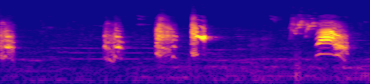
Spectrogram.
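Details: Tame Javan myna, a bird said to talk and cough, uttering five separate hoarse, raspy bursts spaced about a second apart, the last longest and loudest, over a quiet background hum.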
